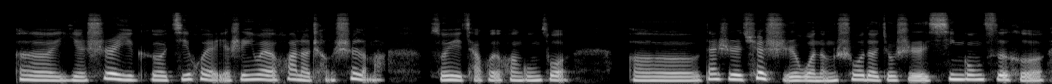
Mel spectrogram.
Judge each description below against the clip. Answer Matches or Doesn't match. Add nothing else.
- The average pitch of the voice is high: Matches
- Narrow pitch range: Doesn't match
